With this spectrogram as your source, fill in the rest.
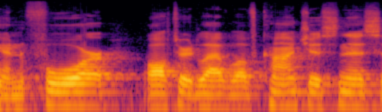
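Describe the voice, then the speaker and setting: Delivered at a fairly slow pace, the speech carries audible room echo. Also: man. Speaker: physician researcher giving a talk. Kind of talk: lecture. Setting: conference room with audience. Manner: many filler words (uh, um).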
